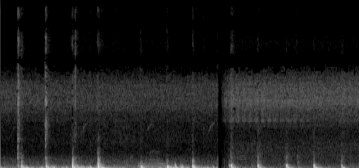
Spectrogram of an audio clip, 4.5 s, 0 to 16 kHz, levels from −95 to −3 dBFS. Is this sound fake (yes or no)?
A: no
